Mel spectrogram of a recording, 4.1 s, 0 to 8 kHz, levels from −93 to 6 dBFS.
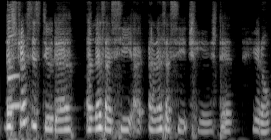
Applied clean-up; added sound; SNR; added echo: classical method WPE with log-MMSE.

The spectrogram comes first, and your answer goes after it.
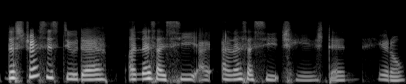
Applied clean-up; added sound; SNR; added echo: none; none; none; none.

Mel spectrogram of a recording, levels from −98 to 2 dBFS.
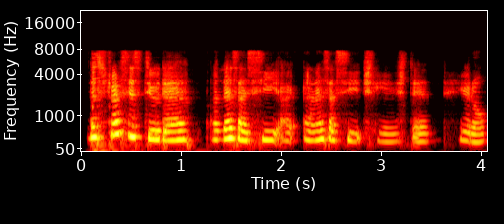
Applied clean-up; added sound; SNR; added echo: neural mask model DeepFilterNet 3.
